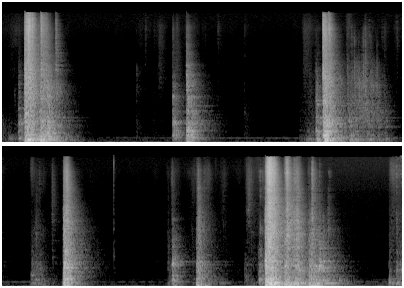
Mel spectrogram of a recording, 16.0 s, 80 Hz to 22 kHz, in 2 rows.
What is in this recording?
Trash can falling over - multiple times - Mülltonne umkippen
A trash falling over, 3 versions. I couldn't find a good sound online so I made one myself in my basement with my Zoom H4n.
drop, can, lltonne, falling, M, Trash, over, umkippen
